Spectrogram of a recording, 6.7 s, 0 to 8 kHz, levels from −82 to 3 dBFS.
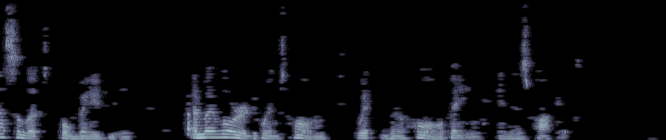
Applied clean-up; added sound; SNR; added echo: none; none; none; none.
